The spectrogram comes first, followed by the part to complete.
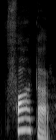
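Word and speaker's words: Vater: জার্মানে ভি উচ্চারিত হয় ইংরেজি এফ এর মতো করে, যেমন ফাটার মানে বাবা, আর ডাব্লু উচ্চারিত হয় ইংরেজি ভি এর মতো করে, যেমন ভাসার মানে পানি।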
